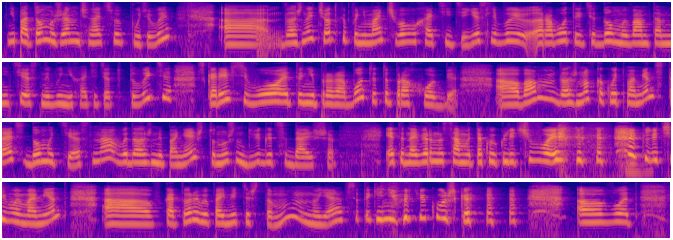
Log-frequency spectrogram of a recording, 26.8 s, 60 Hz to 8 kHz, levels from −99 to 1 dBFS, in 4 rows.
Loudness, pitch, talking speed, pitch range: -33 LUFS, 245 Hz, 160 wpm, 225-275 Hz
